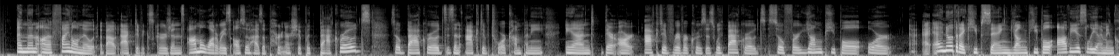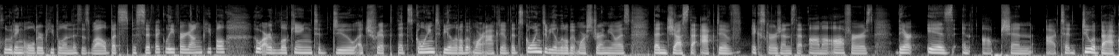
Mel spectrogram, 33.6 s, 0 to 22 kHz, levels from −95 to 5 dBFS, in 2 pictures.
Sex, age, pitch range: female, 30-49, 150-185 Hz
